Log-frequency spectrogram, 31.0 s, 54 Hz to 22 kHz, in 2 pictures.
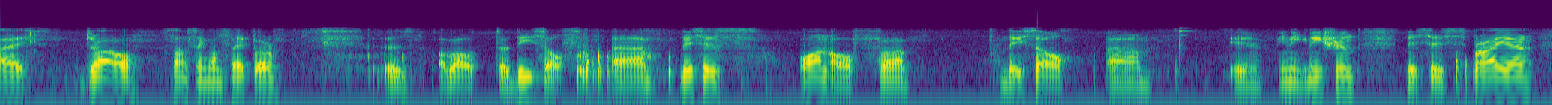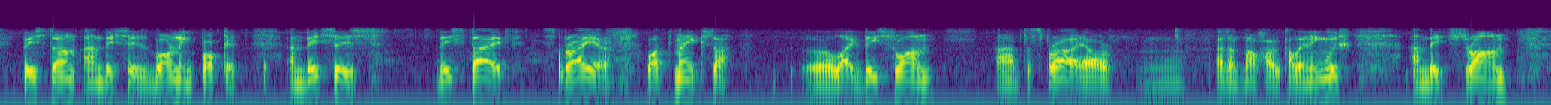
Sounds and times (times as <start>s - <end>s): Speech: 0.0s - 2.9s, 3.7s - 9.2s, 9.9s - 11.6s, 12.3s - 24.9s, 25.5s - 30.7s.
